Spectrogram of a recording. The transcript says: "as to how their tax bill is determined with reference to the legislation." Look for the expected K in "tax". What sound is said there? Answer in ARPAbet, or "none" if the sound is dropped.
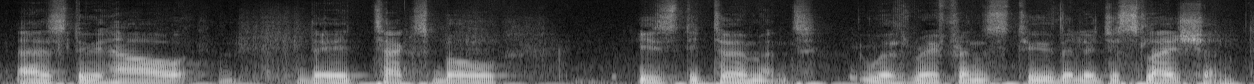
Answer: K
